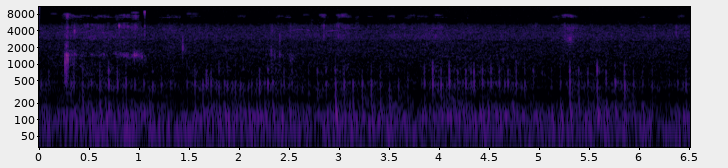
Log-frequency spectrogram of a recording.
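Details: A female calico tabby cat grooming herself and purring: a steady, deep, throbbing purr that continues throughout, with soft scattered licking clicks.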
